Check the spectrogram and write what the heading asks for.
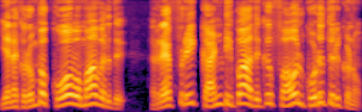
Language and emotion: Tamil, angry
